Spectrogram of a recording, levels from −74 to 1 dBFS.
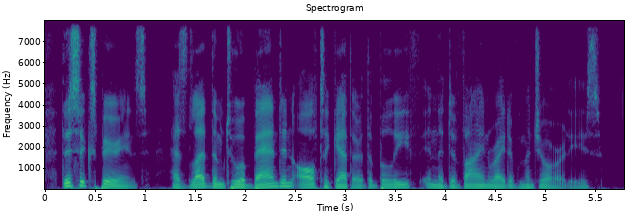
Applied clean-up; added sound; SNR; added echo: none; none; none; none.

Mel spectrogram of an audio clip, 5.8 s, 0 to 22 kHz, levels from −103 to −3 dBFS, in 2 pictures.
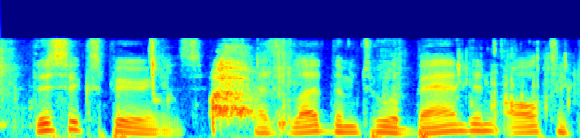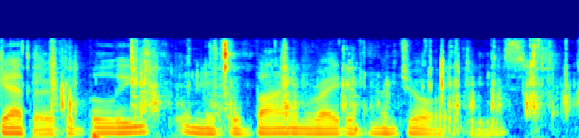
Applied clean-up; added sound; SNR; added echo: neural mask model RNNoise.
